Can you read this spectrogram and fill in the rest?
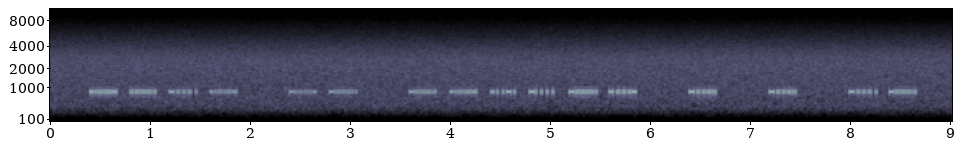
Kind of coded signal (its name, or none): Hellschreiber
